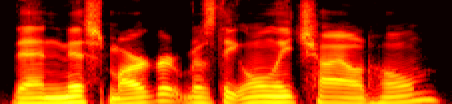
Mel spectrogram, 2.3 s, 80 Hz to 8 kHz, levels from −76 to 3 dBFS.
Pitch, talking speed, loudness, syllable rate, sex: 115 Hz, 210 wpm, -17 LUFS, 5.2 syllables/s, male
